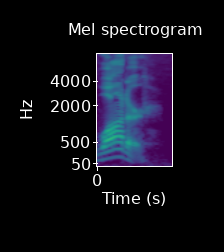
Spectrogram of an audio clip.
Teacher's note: a flap T is a light D sound that comes between two vowels. It's got a very soft sound, as in the word water.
